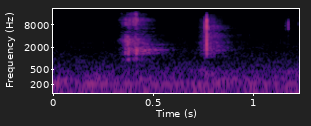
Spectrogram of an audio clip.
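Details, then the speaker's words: Left knee, clicking for some time, as it straightens from a lunge with weight shifted forward for greater flexion: a brief rustle, then a single sharp click; knee crepitus. "more of my weight is on my left knee and my knee is pushed further forward so the angle of flexion is greater and I'm consistently producing clicks"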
